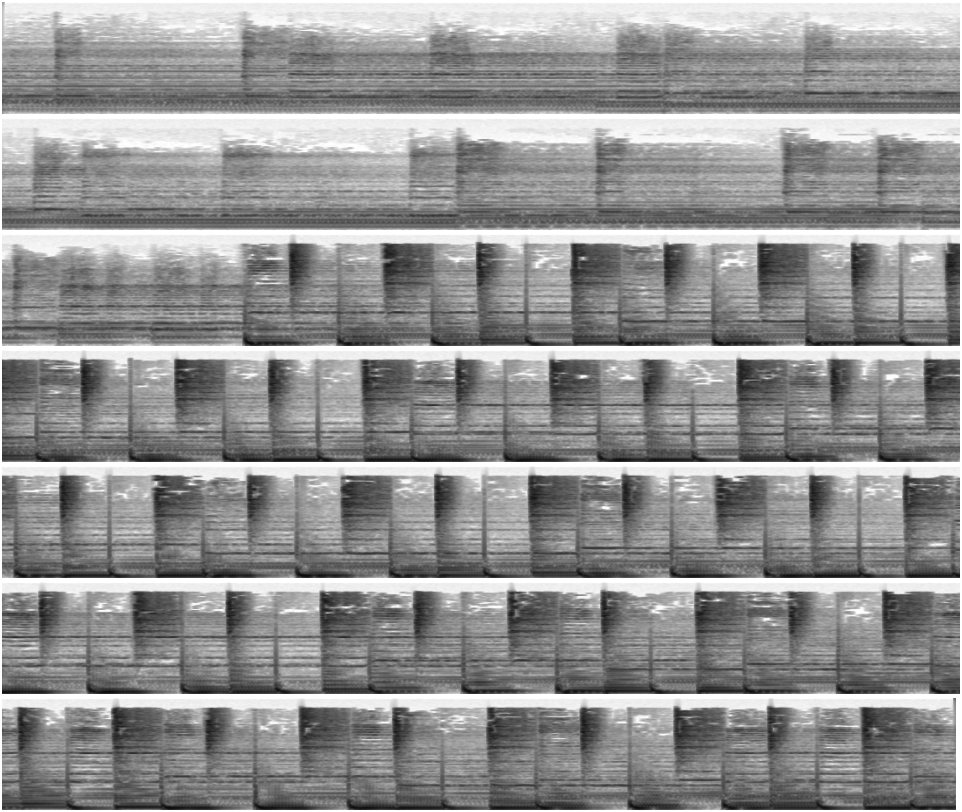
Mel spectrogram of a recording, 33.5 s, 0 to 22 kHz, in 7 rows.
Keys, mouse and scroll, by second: 0.8 Up, 2.2 click, 3.8 alt+scroll down 1, 4.6 space, 4.7 click, 5.3-6.0 alt+scroll up 3, 6.8 click, 9.2 right click, 9.5-15.8 drag, 15.8 ctrl+z, 16.6 click, 18.7 v, 19.4-24.4 drag, 24.4 space, 24.5 click, 24.6 space, 27.6 click, 29.8-33.1 drag, 33.1 right click.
